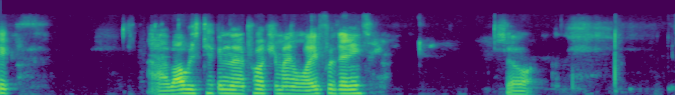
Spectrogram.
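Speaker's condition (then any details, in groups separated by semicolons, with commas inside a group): Cerebral palsy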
